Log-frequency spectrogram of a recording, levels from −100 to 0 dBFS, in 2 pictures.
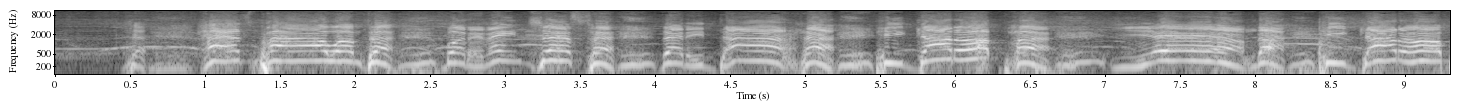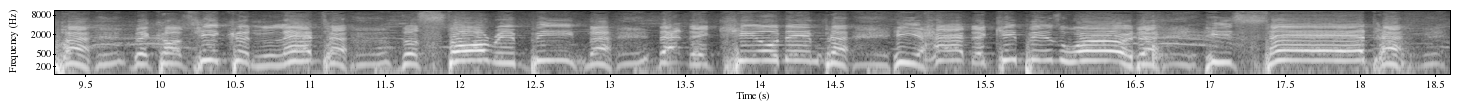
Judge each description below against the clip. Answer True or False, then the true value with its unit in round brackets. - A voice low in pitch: False (285 Hz)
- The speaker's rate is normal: False (115 wpm)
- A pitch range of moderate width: True (3.6 semitones)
